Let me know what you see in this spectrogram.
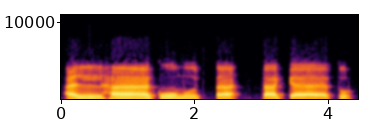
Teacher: Sebutan dia terlampau keras. Kita tak nak sebutan ta tu terlampau keras. Sebab sebutan dia adalah, sifat dia adalah tawasud, iaitu sederhana.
